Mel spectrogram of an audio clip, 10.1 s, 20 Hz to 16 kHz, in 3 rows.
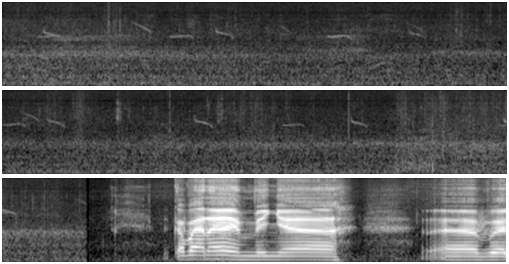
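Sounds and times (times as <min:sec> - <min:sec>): small birds chirping: 0:00.0 - 0:07.7.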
